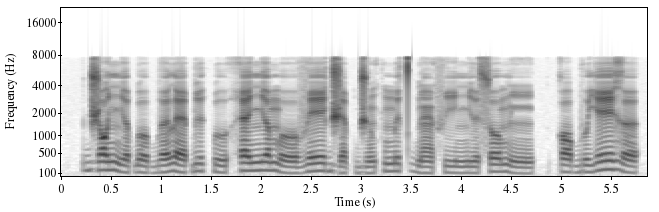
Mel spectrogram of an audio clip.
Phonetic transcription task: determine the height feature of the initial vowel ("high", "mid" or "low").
mid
